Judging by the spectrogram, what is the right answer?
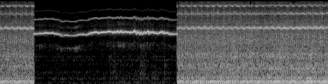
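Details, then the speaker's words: Supercharged Mustang GT on E85 with new tune: thin, high whistle over the running engine, climbing slightly under pressure; owner suspects idler pulley, possibly water-affected, not confirmed. "That does not sound too good. But it's probably one of the pulleys, just like maybe the water kind of messed it up a little bit."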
